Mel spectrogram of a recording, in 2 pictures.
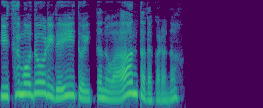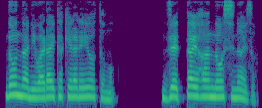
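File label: dialogue wedding, Japanese; 人物：少女前线:贝奥武夫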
